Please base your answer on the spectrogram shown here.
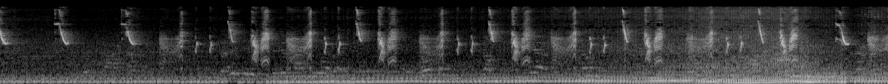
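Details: Long-tailed shrike, a skilled imitator of other bird species, delivering scattered high chirps and short sweeping notes in an irregular stream over a loud, steady low rumbling background.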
